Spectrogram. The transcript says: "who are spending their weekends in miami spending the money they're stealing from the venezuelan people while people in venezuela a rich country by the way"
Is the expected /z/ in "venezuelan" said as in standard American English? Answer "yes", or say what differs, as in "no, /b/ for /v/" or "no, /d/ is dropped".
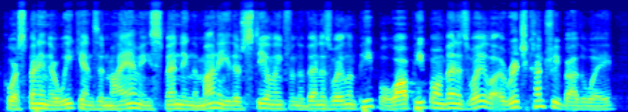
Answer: yes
